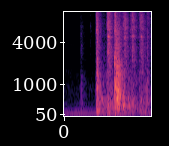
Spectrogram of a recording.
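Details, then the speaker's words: Gottlieb pinball machine during troubleshooting: one sharp, solid knock then quick run of lighter mechanical clacks as a replay is won; knocker firing cleanly and strongly, normal. "And we can hear it too. Gee, that's a good knocker. It's a good knocker. We've got a replay."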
